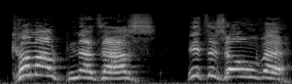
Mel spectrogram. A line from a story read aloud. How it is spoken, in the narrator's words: he cried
